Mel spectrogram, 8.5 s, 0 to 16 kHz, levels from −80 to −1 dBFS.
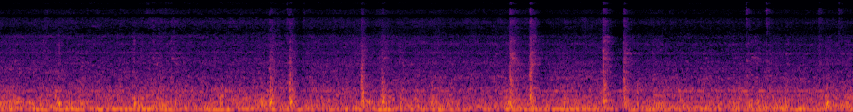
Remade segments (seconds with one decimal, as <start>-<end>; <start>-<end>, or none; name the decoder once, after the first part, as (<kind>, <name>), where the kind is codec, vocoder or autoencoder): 0.0-0.7 (autoencoder, DAC-VAE); 3.0-6.6; 7.7-8.5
